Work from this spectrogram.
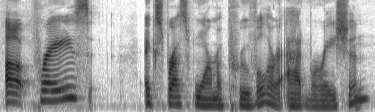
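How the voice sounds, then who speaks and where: A woman's voice: low voice, very animated, a little slow, a bit bright. A middle-aged woman co-hosting a casual faith podcast, chatting in a playful, teasing and sarcastic way. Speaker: podcast co-host.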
